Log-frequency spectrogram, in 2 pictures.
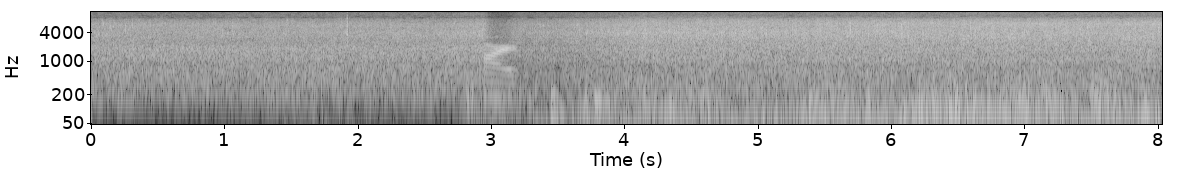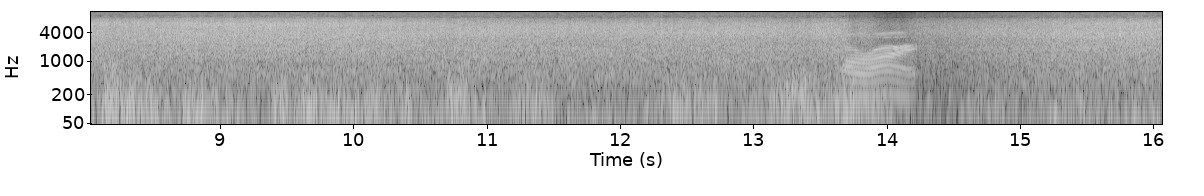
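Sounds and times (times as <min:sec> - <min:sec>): rushing stream water: 0:00.0 - 0:16.0
low rumble: 0:02.8 - 0:16.0.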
